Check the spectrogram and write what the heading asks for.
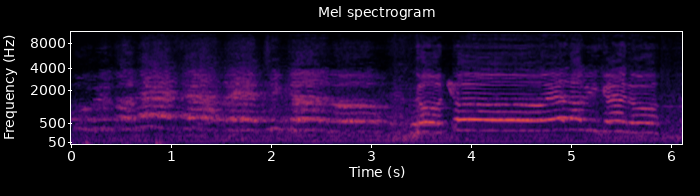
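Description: A huge stadium crowd chants in unison, its massed voices rising and falling in rhythmic phrases, then swelling into a loud, sustained roar of cheering near the end.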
